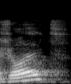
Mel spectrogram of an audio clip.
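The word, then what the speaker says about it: Zsolt: Y el otro es Jolt.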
